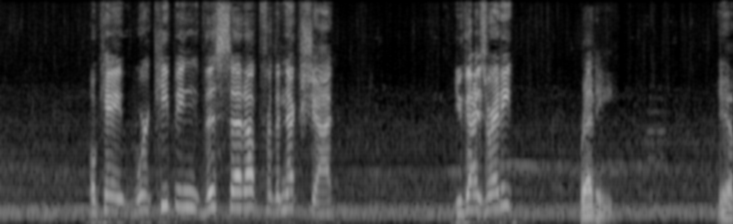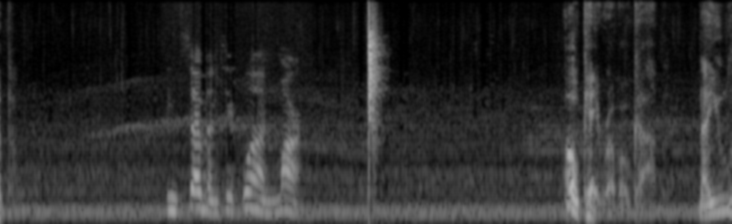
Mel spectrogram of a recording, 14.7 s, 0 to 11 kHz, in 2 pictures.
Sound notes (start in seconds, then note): 11.0 clapper sound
